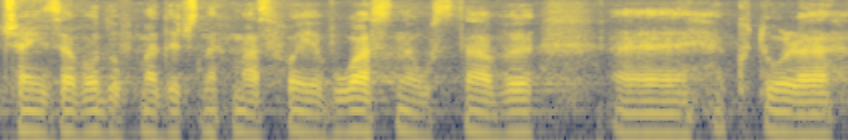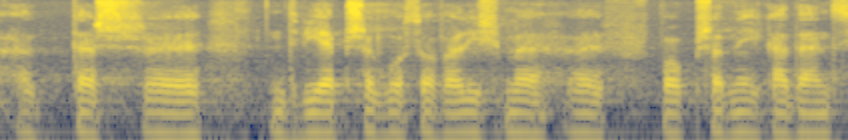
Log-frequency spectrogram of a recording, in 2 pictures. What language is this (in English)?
Polish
